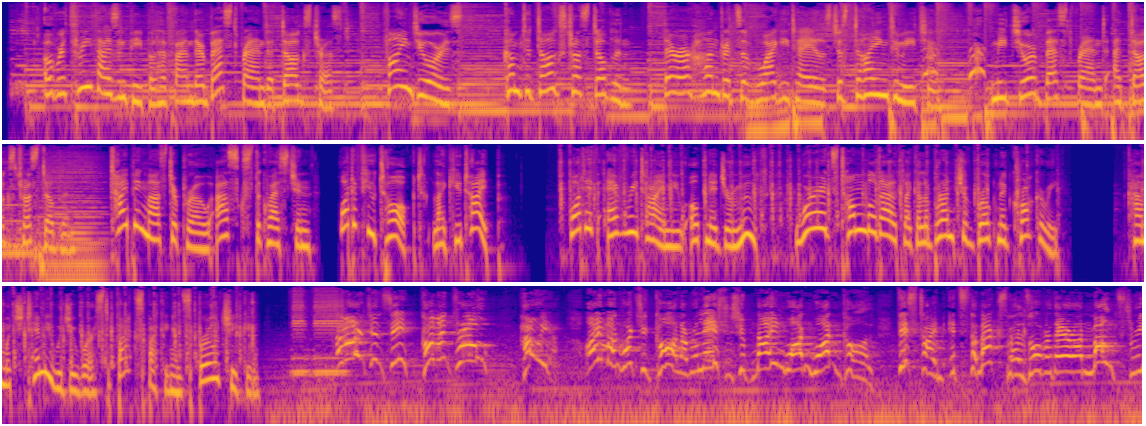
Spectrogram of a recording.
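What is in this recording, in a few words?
English Irish, female, commercial; voice demos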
